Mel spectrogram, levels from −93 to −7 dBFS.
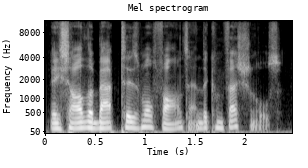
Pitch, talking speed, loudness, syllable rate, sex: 120 Hz, 195 wpm, -18 LUFS, 5.7 syllables/s, male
